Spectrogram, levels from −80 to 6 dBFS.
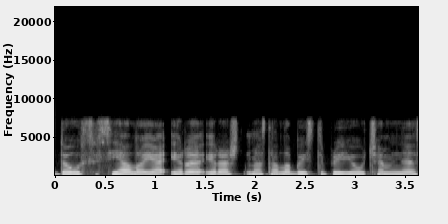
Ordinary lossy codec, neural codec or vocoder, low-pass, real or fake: Opus, 24 kbps; none; 7.2 kHz; real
